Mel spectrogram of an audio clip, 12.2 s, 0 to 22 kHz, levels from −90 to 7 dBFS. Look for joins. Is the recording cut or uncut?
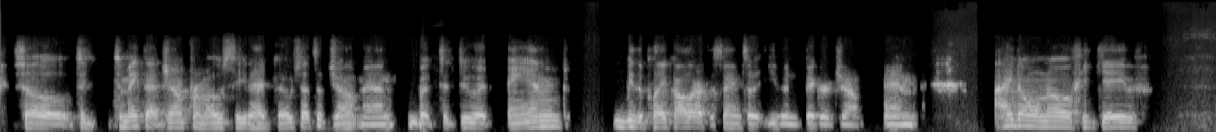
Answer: cut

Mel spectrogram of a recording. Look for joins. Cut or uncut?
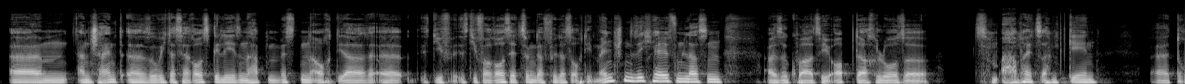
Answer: uncut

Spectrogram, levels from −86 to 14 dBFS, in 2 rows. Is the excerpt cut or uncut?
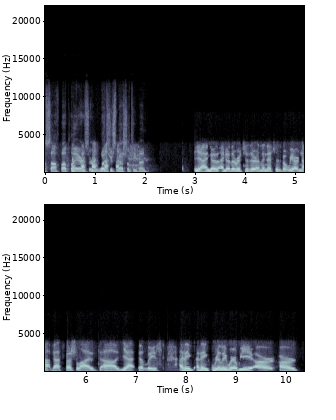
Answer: uncut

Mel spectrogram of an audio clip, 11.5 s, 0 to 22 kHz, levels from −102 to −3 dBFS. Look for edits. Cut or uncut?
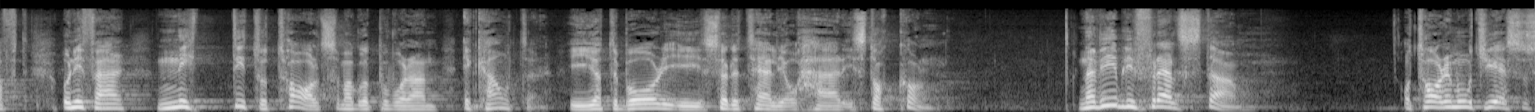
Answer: cut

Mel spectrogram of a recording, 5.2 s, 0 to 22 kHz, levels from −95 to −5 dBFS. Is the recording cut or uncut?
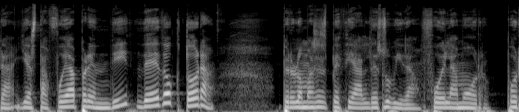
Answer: uncut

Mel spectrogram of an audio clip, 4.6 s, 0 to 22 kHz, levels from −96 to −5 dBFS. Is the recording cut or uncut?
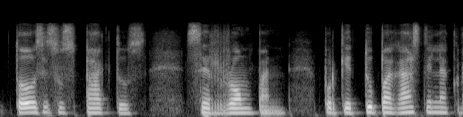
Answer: uncut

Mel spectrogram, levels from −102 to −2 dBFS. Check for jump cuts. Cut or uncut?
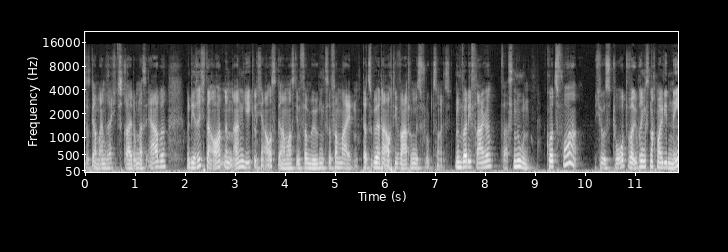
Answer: uncut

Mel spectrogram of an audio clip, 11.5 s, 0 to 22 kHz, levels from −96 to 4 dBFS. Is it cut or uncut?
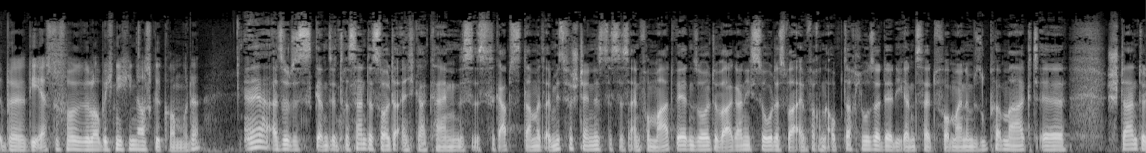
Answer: uncut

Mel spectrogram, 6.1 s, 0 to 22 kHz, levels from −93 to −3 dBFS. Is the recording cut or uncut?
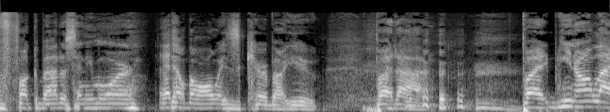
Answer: cut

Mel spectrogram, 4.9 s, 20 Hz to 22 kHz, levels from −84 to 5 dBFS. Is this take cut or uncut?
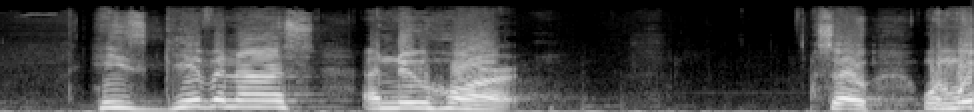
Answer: uncut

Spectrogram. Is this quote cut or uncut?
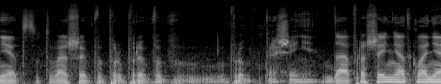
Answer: uncut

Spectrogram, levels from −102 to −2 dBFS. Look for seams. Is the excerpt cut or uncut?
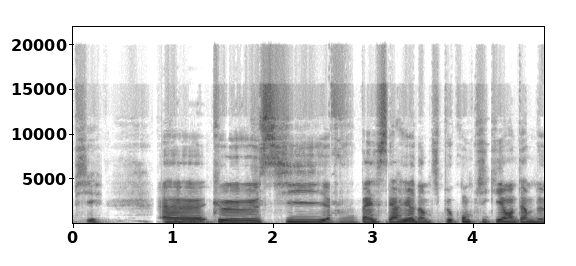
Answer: cut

